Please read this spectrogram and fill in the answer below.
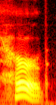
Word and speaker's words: herb: Herb. You said herb. Herb. No, Herb. no, the H is silent.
